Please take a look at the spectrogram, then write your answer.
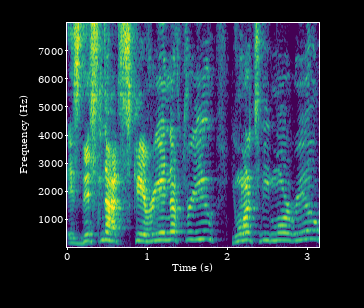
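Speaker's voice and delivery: very high, loud, taunting voice pushed until cracking. Retelling a favorite movie scene: imitating Pennywise breaking his voice. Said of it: "he breaks his voice and just goes".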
